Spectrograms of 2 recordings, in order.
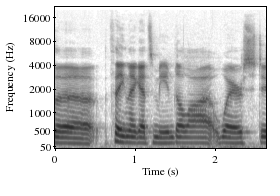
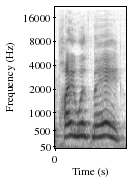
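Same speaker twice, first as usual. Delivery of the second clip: mock kid scream; 11 semitones higher than usual. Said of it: "She's screaming".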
